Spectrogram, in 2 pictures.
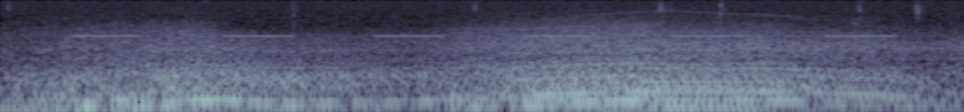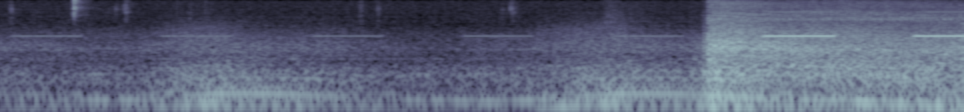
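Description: A truck engine rumbles low, rising and falling in pitch.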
